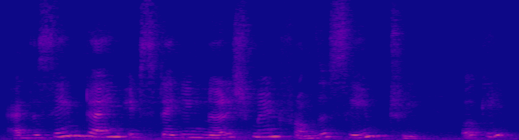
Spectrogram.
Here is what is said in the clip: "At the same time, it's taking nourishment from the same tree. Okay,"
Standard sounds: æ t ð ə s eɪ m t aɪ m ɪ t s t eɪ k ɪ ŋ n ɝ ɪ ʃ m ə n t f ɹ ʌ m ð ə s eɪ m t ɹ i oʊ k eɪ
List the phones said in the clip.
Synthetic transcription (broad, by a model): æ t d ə s eɪ m t aɪ m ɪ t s t eɪ k ɪ ŋ n ɝ ɪ ʃ m ə n t f ɹ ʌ m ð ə s eɪ m t ɹ i oʊ k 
